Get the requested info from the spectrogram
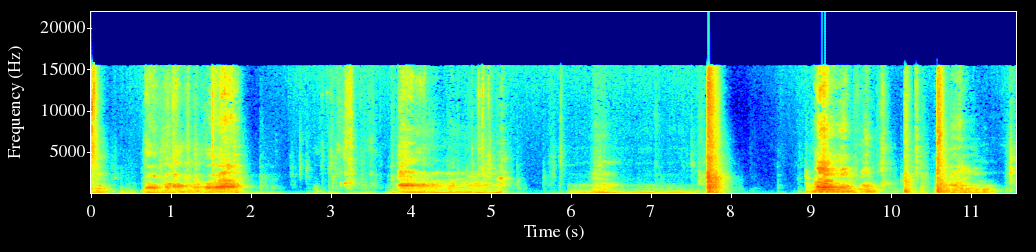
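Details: A dog playing with a skateboard, growling in low rumbling bursts with a few sharp barks between pauses, indoors.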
